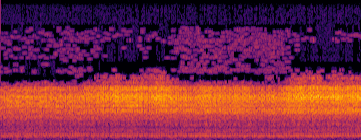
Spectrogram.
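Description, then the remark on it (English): A short-horned grasshopper or locust stridulates by scraping a tooth on the tibia of its hind leg along a ridge on its wing. The result is a steady, dry, hissing buzz that holds without pause for the whole few seconds, loud and even, with no voices over it. “The sound of a short-horned locust or grasshopper. And he produces it in a different way, also by stridulation, but he uses one of the teeth on the tibia, on the hind leg, as a scraper, and he scrapes it along a ridge on the wing, which is the file”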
